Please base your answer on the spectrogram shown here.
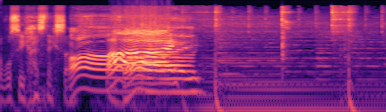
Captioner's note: all shouting; soft music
